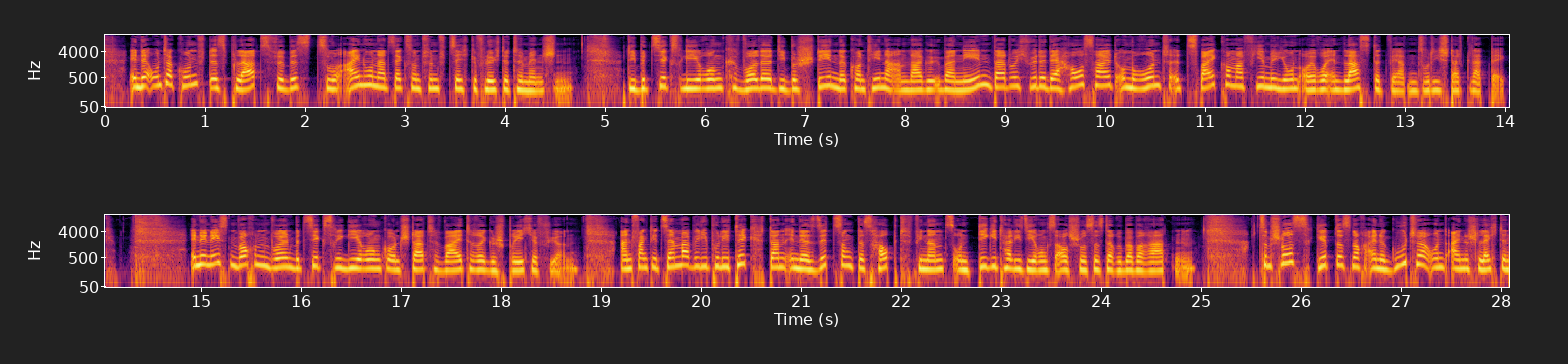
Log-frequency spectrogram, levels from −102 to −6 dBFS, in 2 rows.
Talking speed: 145 wpm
